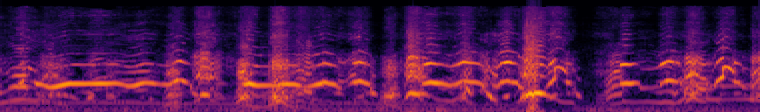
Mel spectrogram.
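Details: Two mid-content wolfdogs and a Siberian Husky howl together in a car on the road, long wavering overlapping tones, joined by a person howling along.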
